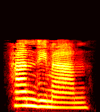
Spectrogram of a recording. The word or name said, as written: handyman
